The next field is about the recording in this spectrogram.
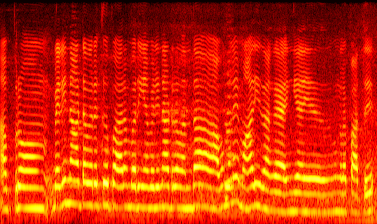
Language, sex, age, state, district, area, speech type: Tamil, female, 30-45, Tamil Nadu, Dharmapuri, urban, spontaneous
